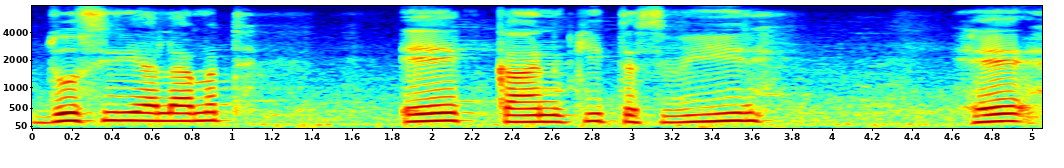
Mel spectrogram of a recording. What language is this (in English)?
Urdu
